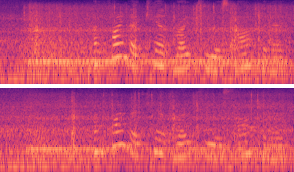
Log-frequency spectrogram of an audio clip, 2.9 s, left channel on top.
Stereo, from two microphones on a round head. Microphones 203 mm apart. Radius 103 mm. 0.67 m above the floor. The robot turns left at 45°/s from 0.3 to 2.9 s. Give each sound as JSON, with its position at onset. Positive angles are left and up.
{"t": 0.9, "sound": "a woman speaking", "azimuth_deg": 120, "distance_m": 0.9}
